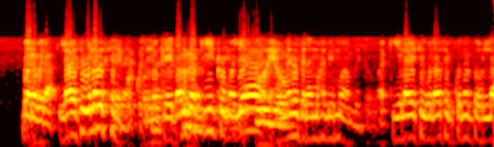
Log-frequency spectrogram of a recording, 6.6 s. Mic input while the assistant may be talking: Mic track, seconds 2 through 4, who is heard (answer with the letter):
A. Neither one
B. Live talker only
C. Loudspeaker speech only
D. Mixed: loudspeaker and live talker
D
